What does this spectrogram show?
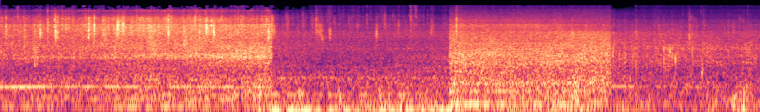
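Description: Rain falling, a steady hiss with individual drops ticking close by. Its character changes suddenly three times, at about four, seven and nine seconds, heavier then lighter.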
